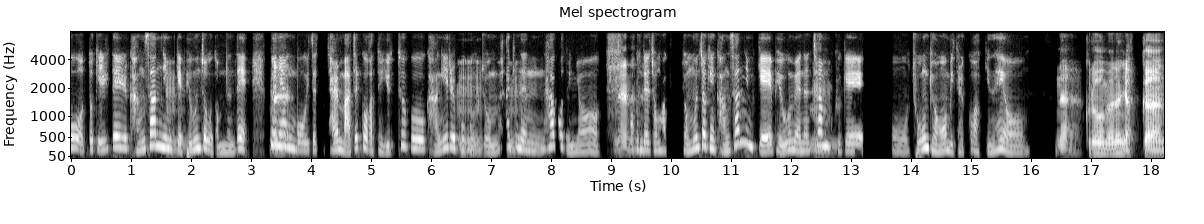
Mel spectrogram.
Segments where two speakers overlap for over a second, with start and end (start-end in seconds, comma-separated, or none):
6.5-7.9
